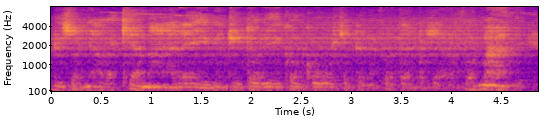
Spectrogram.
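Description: Amid noticeable background noise and audible room echo, a man speaks at a moderate pace with ordinary pitch variation. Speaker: retired professor and environmentalist. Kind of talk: interview answer. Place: home room.

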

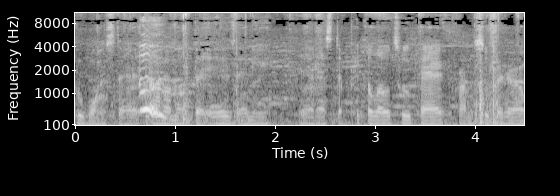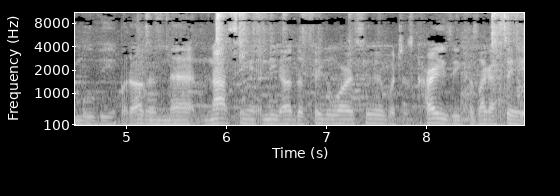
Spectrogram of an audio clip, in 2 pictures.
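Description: With clear music in the background and a dry sound with no echo, a man speaks at a fairly quick pace with hardly any pauses. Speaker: toy hunter vlogger. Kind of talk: casual vlog commentary. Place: shop. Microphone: phone near.

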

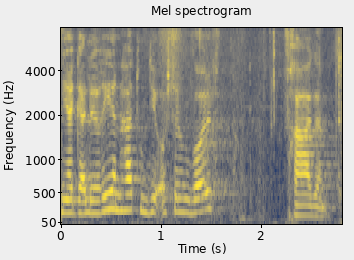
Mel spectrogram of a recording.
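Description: Very fast speech from a woman with a French accent and lively intonation. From France, Paris. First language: French (speaking German). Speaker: artist and peace activist; interview guest. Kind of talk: interview. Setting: studio. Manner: halting, with many fillers. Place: studio. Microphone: lapel.

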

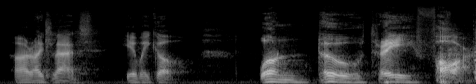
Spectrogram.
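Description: In a put-on character voice with an Irish accent, a man speaks very slowly with a raspy, fairly low pitch and fairly even intonation, with a slight echo. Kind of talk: comedy sketch recording. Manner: boisterous, quarrelsome.

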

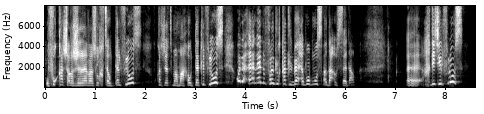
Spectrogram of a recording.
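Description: The voice moves at a fairly quick pace with an animated tone and very wide pitch swings. The background is quiet. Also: woman, high pitch for a woman. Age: 70s. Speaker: employer interviewed in news case; interviewee. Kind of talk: interview; interview answer. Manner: halting. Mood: indignant, defensive. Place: home room. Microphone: handheld.

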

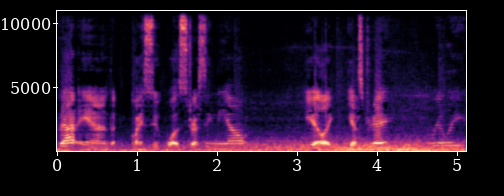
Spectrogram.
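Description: A woman speaks with audible room echo. Clear background noise runs underneath.

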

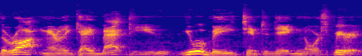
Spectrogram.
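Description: The voice is a natural reading voice. Its intonation stays lively.

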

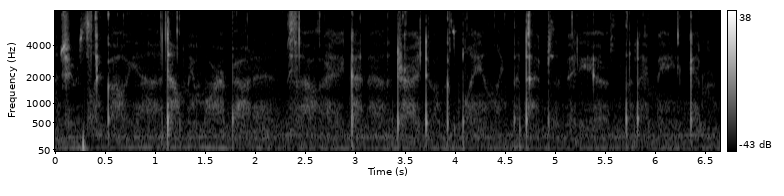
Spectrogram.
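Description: Hardly pausing, a woman talks at a moderate pace. Background noise is loud, and the sound is dry with no echo. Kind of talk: soft-spoken casual chat. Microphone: webcam.

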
